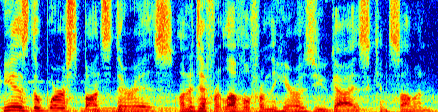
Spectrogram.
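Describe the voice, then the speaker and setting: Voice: medium pitch, brisk, a bit bright, slight background noise, natural voice. A let's play host voicing a smug, cruel young girl who taunts and commands in a visual novel. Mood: boastful. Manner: taunting, imperious.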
